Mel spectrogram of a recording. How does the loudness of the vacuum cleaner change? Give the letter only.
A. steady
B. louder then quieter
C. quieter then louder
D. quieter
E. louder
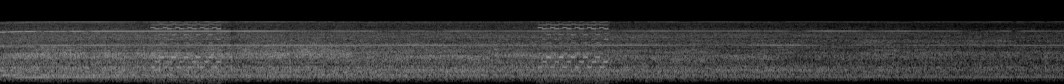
D.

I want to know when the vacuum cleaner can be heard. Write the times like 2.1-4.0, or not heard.
0.0-10.6.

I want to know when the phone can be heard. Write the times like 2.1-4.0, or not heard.
1.5-2.3, 5.3-6.2.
